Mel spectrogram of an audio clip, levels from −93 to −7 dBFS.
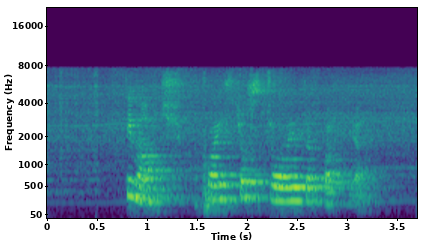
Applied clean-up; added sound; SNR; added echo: none; Domestic sounds, home sounds; 15 dB; reverberation time 0.8 s.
